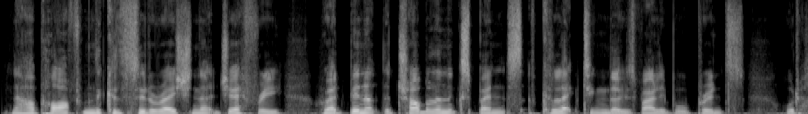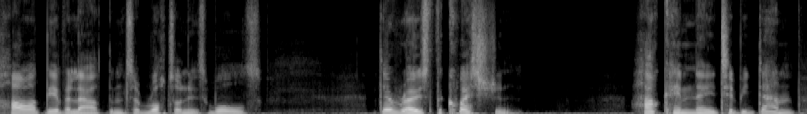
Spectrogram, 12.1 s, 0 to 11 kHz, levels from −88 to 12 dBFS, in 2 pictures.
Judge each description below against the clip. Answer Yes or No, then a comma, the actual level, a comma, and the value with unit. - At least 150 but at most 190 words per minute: No, average, 200 wpm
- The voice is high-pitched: No, medium, 145 Hz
